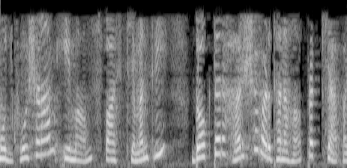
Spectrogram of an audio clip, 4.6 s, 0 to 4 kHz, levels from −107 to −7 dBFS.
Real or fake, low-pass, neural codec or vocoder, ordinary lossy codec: real; 3.6 kHz; none; AAC, 16 kbps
